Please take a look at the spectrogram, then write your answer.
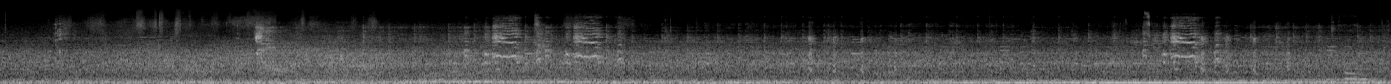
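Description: Video game chickens cluck in short bursts with an occasional crow, over a steady low rumble that runs throughout.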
